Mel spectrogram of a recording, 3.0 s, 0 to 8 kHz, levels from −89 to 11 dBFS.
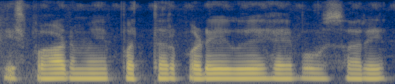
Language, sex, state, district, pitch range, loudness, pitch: Hindi, male, Uttar Pradesh, Saharanpur, 135-140 Hz, -16 LUFS, 135 Hz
